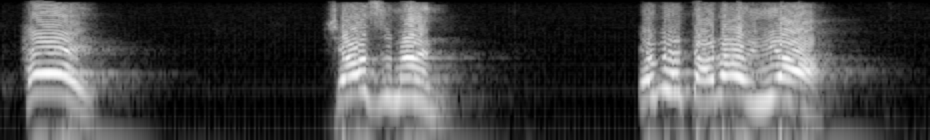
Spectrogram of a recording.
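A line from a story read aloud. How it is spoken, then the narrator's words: Shouting. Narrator (Chinese): 耶稣就在岸边，他叫起来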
